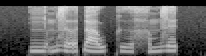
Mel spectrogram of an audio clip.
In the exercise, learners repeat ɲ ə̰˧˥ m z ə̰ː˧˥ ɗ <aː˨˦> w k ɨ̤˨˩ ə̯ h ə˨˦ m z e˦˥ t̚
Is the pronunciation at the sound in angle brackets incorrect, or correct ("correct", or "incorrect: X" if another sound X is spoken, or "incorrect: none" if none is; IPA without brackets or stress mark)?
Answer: correct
